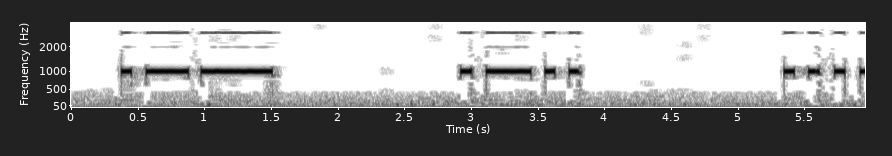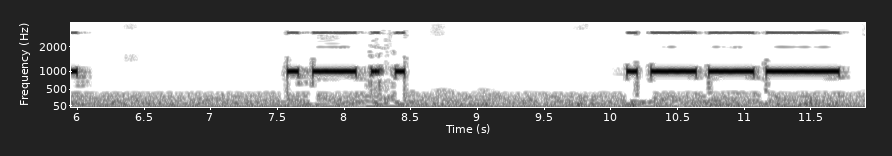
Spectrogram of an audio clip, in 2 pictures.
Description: Morse code, heard as a keyed tone, about 13 wpm, spaced as for 5 wpm, 1000 Hz. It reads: WLHLJ
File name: Morse Lessons / Morse Lessons / Tape-3B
